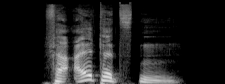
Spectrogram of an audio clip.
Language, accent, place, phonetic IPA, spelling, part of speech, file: German, Germany, Berlin, [fɛɐ̯ˈʔaltət͡stn̩], veraltetsten, adjective, De-veraltetsten.ogg
- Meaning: 1. superlative degree of veraltet 2. inflection of veraltet: strong genitive masculine/neuter singular superlative degree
